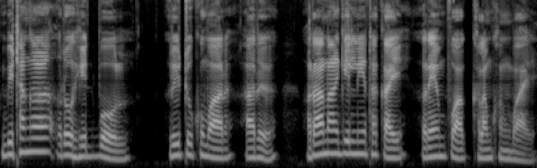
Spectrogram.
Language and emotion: Bodo, neutral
